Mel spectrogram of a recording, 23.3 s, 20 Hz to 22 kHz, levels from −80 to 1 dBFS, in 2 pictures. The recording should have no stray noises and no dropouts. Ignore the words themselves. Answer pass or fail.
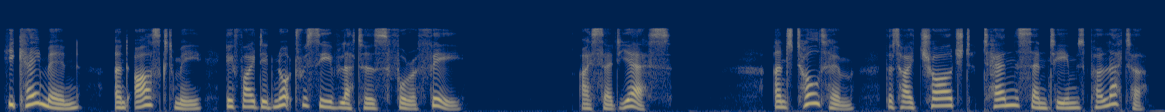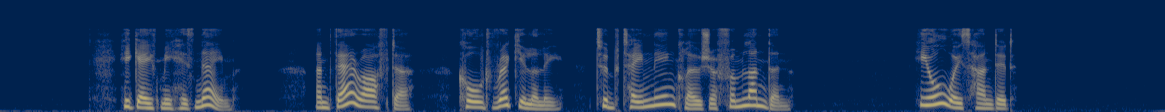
pass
